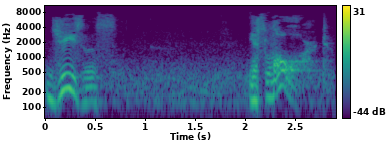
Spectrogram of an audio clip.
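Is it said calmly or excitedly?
calmly. It is said with calm, settled conviction.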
